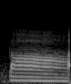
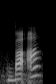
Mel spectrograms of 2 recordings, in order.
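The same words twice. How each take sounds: First: The tone falls downward. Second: The tone wavers like a goat's bleat. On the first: It means grandmother. "이거 내리는 성조 읽으면은" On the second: It means dregs or sediment. "물결 성조, 염소소리 성조"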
